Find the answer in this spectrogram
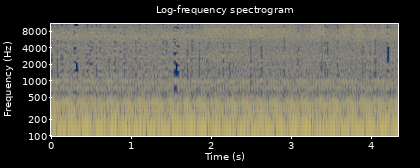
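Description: Steady hiss of air blowing from a nozzle over a circuit board, with a low hum underneath, clearing debris off the board.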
